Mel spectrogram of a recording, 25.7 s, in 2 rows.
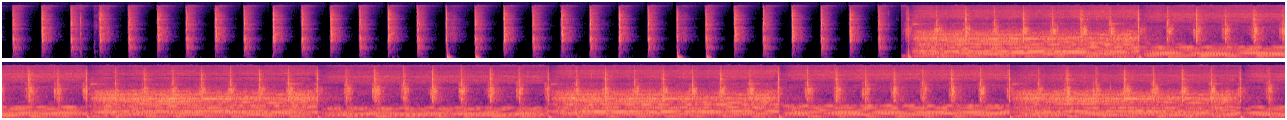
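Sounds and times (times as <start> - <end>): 
dry tapping pulse: 9.0 - 25.6
loud layered music: 9.1 - 25.6.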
